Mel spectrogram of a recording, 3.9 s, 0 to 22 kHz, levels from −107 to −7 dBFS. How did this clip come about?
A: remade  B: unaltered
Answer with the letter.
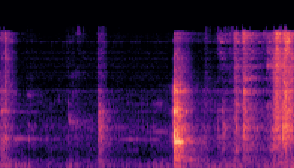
A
